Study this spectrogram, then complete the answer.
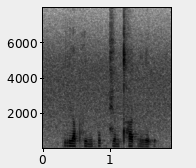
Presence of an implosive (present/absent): absent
